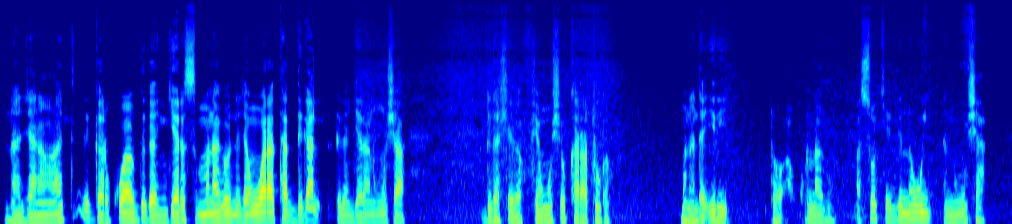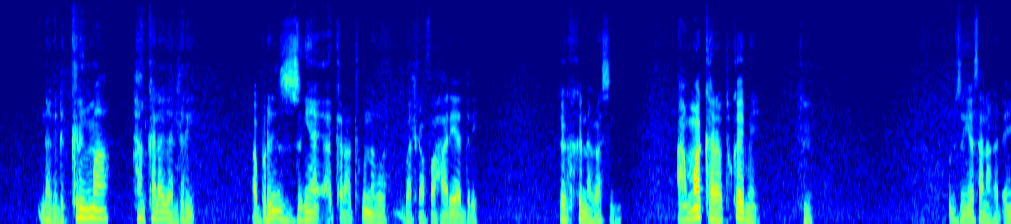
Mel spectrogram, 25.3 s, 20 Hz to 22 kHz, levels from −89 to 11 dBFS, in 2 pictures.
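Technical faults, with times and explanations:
0.89–1.45 s and 3.50–3.82 s, speech cut by the noise suppressor: parts of the speech turn faint and swallowed, by up to about 13 dB in the first stretch and about 8 dB in the second. The suppressor mistook these quieter parts for background noise and turned them down.
4.40–5.08 s, noise suppressor catching up: when the room noise jumps by about 13 dB, it first comes through with less reduction, then sinks by about 9 dB over 680 ms as the suppressor's noise estimate adjusts to the new, louder background.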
